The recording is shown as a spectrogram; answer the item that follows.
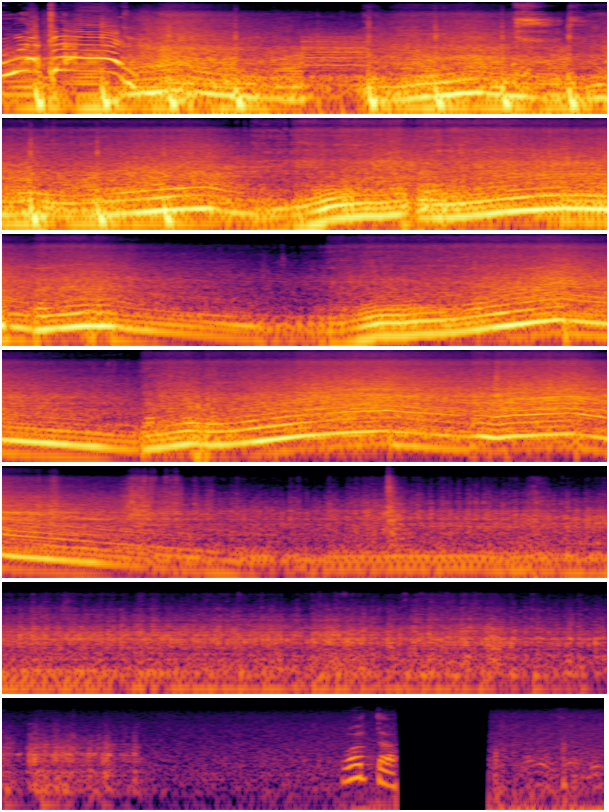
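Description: Nissan GQ Patrol's engine revving hard and easing off over and over, its pitch climbing and falling every second or two as it claws up a muddy hill. After about twenty seconds it drops to a quieter, steadier running.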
